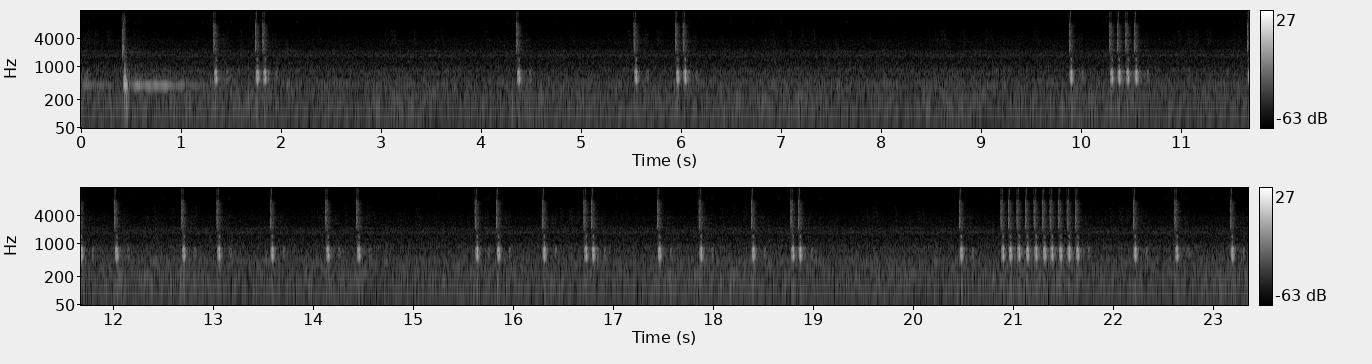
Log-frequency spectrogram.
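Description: Game menu clicks tick sharply as a list is scrolled, sometimes in quick bursts.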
